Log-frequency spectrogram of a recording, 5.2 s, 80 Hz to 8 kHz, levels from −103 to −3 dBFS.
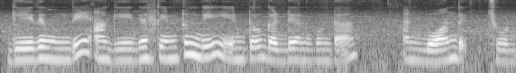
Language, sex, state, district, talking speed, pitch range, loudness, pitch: Telugu, female, Andhra Pradesh, Visakhapatnam, 130 wpm, 180-205 Hz, -16 LUFS, 190 Hz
